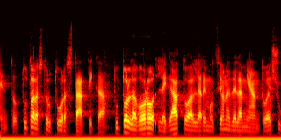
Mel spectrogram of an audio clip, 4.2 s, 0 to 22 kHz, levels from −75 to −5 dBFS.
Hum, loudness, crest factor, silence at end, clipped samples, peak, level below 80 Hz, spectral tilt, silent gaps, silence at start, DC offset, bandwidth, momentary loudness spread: none; -26 LUFS; 22 dB; 0 s; under 0.1%; -4 dBFS; -74 dBFS; -3.5 dB/octave; none; 0 s; 2%; 12.5 kHz; 9 LU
